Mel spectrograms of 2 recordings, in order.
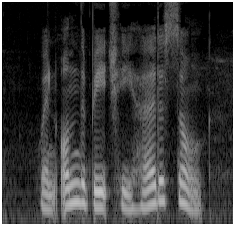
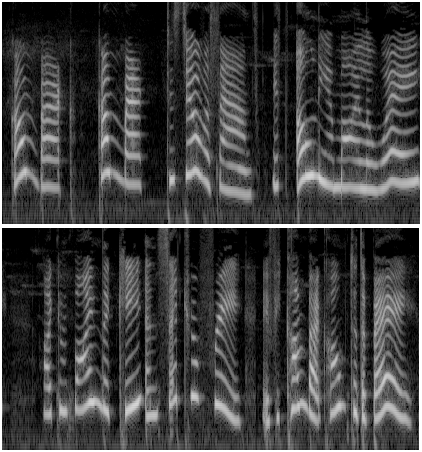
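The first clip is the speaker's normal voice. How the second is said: much higher, louder calling bird; seagull voice; 6 dB louder than usual. Acted. Seagull urging the mermaid to come home, high and eager. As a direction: coax her home like an eager gull. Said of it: "seagull speaks".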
